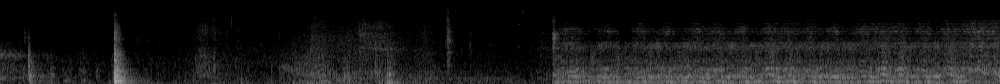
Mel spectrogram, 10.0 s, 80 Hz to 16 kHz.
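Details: 1957 Dodge Texan, first start after sitting since July 2023: engine catches after clattering and settles into an uneven, lumpy run; owner expects poor running from a huge vacuum leak because the carburetor is loose, not its intake mount.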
